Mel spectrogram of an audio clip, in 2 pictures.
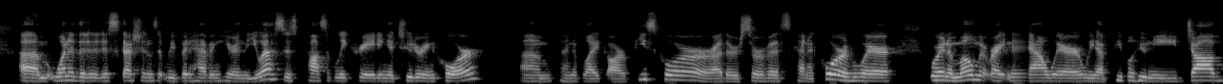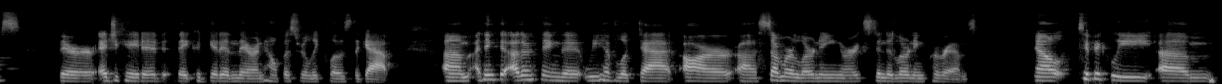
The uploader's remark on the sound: Webinar recording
